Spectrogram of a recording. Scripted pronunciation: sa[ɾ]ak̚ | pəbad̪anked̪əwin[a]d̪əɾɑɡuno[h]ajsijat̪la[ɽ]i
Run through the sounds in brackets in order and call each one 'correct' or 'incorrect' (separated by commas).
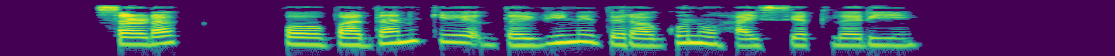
incorrect, incorrect, correct, incorrect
